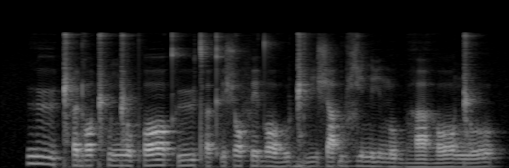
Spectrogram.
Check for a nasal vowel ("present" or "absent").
absent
